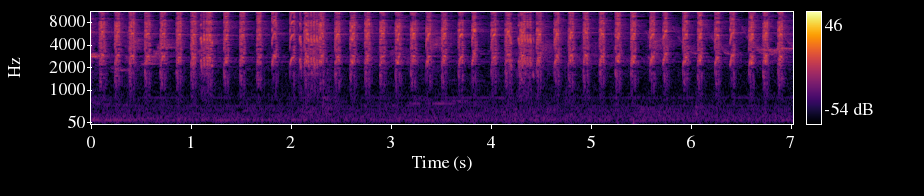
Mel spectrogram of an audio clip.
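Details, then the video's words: Platuk beras woodpecker in a training recording for songbirds, delivering a continuous series of sharp chattering notes at a brisk, even rhythm of about three per second. "PLATUK beras masteran"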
